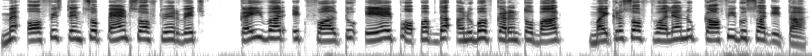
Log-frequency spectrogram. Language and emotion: Punjabi, angry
